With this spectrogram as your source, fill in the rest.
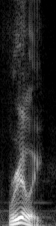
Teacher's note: Now say it with a rising tone like you're surprised or interested.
